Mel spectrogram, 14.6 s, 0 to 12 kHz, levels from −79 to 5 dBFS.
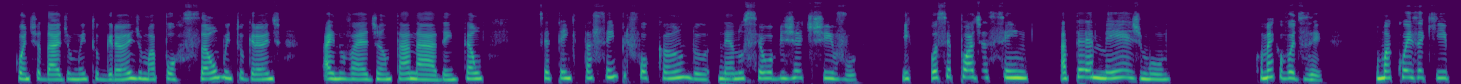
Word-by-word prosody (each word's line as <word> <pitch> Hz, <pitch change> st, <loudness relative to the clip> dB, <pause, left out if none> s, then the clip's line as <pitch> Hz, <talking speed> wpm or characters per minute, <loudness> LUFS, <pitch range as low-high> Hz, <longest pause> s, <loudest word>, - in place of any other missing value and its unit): quantidade 215 Hz, -3 st, 0 dB
muito 215 Hz, +2 st, -2 dB
grande, 200 Hz, +5 st, +1 dB
uma 210 Hz, -2 st, 0 dB
porção 220 Hz, +2 st, -2 dB
muito 250 Hz, -3 st, -2 dB
grande, 210 Hz, +2 st, 0 dB, 0.4 s
aí 225 Hz, -, +5 dB
não 225 Hz, 0 st, +3 dB
vai 210 Hz, -1 st, -2 dB
adiantar 215 Hz, +2 st, -1 dB
nada, 195 Hz, -3 st, +2 dB
então 215 Hz, +4 st, 0 dB, 0.6 s
você 250 Hz, -, 0 dB
tem 250 Hz, +1 st, +1 dB
que 250 Hz, -, -16 dB
tá 255 Hz, -, -3 dB
sempre 310 Hz, +5 st, -3 dB
focando, 250 Hz, -3 st, -1 dB
né, 220 Hz, -2 st, 0 dB
no 230 Hz, +1 st, +2 dB
seu 245 Hz, 0 st, -2 dB
objetivo, 240 Hz, -4 st, -3 dB, 0.4 s
e 235 Hz, -, +2 dB, 0.2 s
você 265 Hz, +4 st, +1 dB
pode, 285 Hz, -2 st, 0 dB
assim, 270 Hz, -1 st, +6 dB, 0.3 s
até 285 Hz, +4 st, +1 dB
mesmo, 245 Hz, -5 st, +4 dB, 0.9 s
como 260 Hz, -1 st, +5 dB
é -, -, +1 dB
que 295 Hz, -, -9 dB
eu -, -, -4 dB
vou 250 Hz, 0 st, +2 dB
dizer, 195 Hz, -4 st, -5 dB, 0.6 s
uma 260 Hz, +2 st, +10 dB
coisa 280 Hz, -2 st, -2 dB
que 260 Hz, -1 st, -3 dB
235 Hz, 155 wpm, -23 LUFS, 215-260 Hz, 0.9 s, uma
